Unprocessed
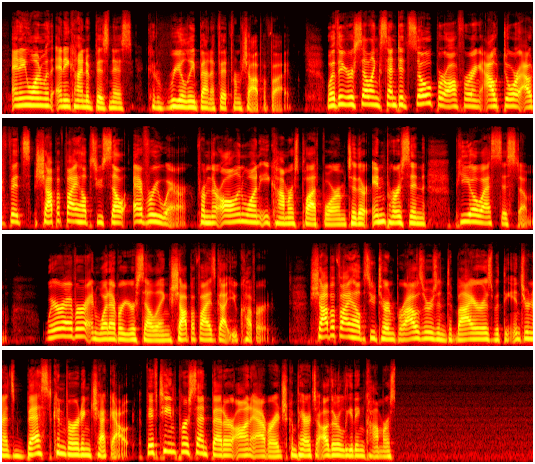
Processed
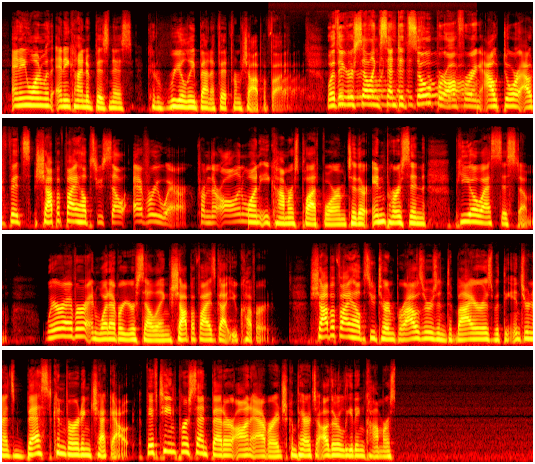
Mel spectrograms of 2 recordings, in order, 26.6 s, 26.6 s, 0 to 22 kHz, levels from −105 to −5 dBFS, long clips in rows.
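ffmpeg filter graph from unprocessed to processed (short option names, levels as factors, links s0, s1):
-filter_complex "[0:a]asettb=1/sr,asplit=3[s0][s1][s2];[s0]atrim=end=3.334[s3];[s1]atrim=start=3.33:end=5.94,asetpts=PTS-STARTPTS,afade=t=in:d=0.004:c=qsin,afade=t=out:st=2.606:d=0.004:c=qsin,aemphasis=mode=production:type=bsi,asplit=2[s4][s5];[s5]adelay=114,lowpass=f=1800:p=1,volume=0.251,asplit=2[s6][s7];[s7]adelay=114,lowpass=f=1800:p=1,volume=0.44,asplit=2[s8][s9];[s9]adelay=114,lowpass=f=1800:p=1,volume=0.44,asplit=2[s10][s11];[s11]adelay=114,lowpass=f=1800:p=1,volume=0.44[s12];[s4][s6][s8][s10][s12]amix=inputs=5:normalize=0,atrim=end_sample=115101[s13];[s2]atrim=start=5.936[s14];[s3][s13]acrossfade=d=0.004:c1=hsin:c2=qsin[s15];[s15][s14]acrossfade=d=0.004:c1=qsin:c2=hsin,asettb=1/sr,asplit=3[s16][s17][s18];[s16]atrim=end=7.794[s19];[s17]atrim=start=7.79:end=9.72,asetpts=PTS-STARTPTS,afade=t=in:d=0.004:c=qsin,afade=t=out:st=1.926:d=0.004:c=qsin,acrossover=split=430 7300:gain=0.141 1 0.126[s20][s21][s22];[s20][s21][s22]amix=inputs=3:normalize=0,acrossover=split=140|3000[s23][s24][s25];[s24]acompressor=threshold=0.0251:ratio=3:attack=3.2:release=140:knee=2.83:detection=peak[s26];[s23][s26][s25]amix=inputs=3:normalize=0[s27];[s18]atrim=start=9.716[s28];[s19][s27]acrossfade=d=0.004:c1=hsin:c2=qsin[s29];[s29][s28]acrossfade=d=0.004:c1=qsin:c2=hsin,lowshelf=f=120:g=6,bandreject=f=2200:w=6"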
